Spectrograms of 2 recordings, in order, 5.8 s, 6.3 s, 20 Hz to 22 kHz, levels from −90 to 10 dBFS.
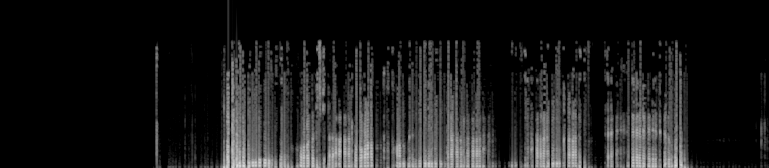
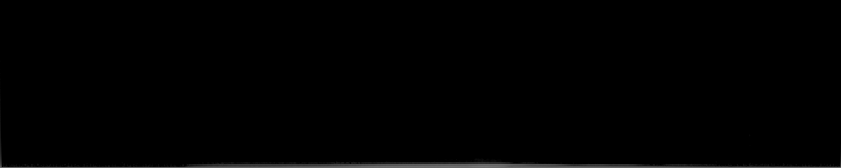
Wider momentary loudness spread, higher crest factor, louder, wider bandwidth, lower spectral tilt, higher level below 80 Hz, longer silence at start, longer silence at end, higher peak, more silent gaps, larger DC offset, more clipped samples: second, 11 LU vs 18 LU; about the same, 20 dB vs 16 dB; first, -18 LUFS vs -54 LUFS; first, 17 kHz vs 15 kHz; second, -4 dB/octave vs -9.5 dB/octave; first, -44 dBFS vs -80 dBFS; first, 1.65 s vs 0 s; first, 0.65 s vs 0 s; first, 0 dBFS vs -36 dBFS; neither; second, under 0.1% vs 0.7%; neither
